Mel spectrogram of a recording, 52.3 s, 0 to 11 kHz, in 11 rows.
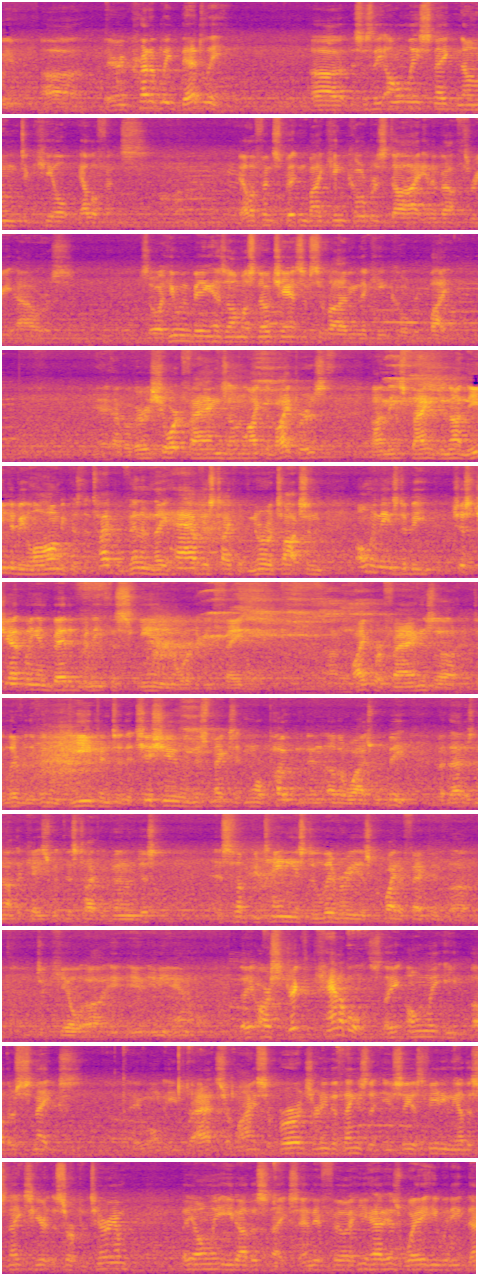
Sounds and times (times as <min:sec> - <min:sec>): Speech: 0:00.0 - 0:02.3, 0:03.1 - 0:06.2, 0:07.0 - 0:10.2, 0:10.9 - 0:14.4, 0:15.2 - 0:52.3.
